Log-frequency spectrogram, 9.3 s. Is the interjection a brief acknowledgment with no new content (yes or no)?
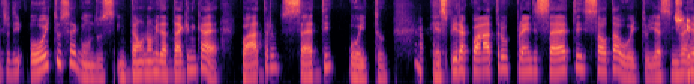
no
